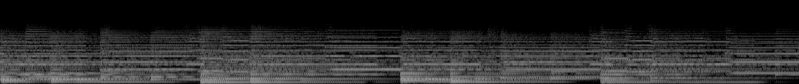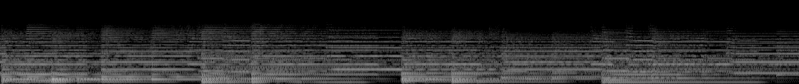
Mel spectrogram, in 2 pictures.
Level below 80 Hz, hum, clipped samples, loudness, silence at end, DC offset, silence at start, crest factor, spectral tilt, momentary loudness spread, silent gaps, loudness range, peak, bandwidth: -66 dBFS; none; under 0.1%; -34 LUFS; 0 s; under 0.1%; 0 s; 18 dB; -6 dB/octave; 5 LU; none; 2 LU; -16 dBFS; 9.8 kHz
